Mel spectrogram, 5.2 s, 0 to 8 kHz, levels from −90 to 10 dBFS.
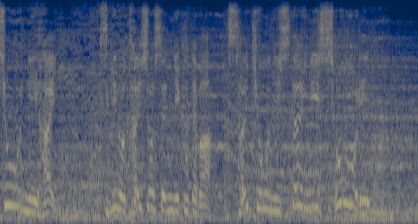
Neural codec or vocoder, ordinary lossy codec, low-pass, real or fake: vocoder, 44.1 kHz, 80 mel bands, Vocos; Opus, 24 kbps; 7.2 kHz; fake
